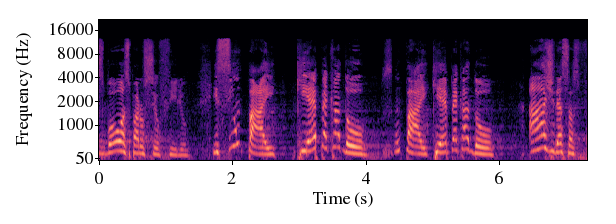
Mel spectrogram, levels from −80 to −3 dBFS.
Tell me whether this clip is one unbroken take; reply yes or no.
yes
